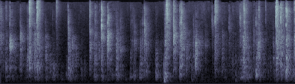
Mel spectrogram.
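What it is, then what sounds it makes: Plastic candy bag crinkled. A full yellow plastic M&M's candy bag has its top crinkled and rubbed between the fingertips of both hands. A dense stream of sharp, bright plastic crackles fills the clip in overlapping bursts, mostly high with little low end.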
